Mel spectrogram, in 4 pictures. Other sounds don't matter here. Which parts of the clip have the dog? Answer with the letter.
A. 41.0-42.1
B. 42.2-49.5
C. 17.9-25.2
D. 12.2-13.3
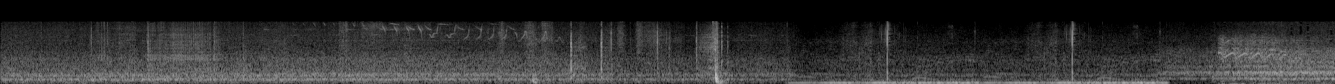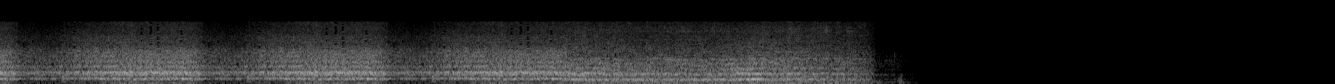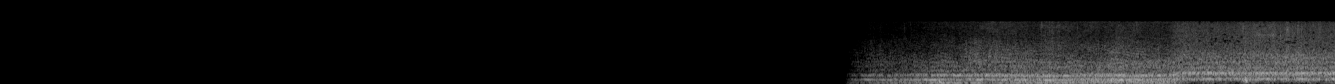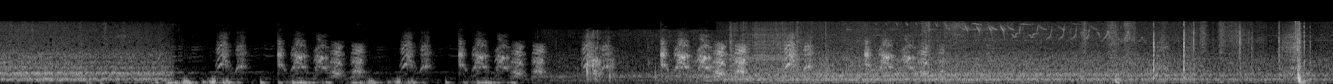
B.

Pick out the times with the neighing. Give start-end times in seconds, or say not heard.
12.2-13.3.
